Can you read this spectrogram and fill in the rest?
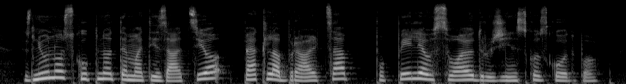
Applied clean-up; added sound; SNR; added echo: none; none; none; none.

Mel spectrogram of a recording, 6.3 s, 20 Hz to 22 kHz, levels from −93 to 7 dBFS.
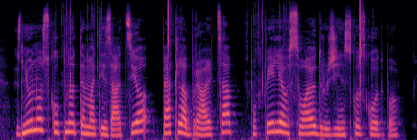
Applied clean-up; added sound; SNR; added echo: neural mask model Resemble Enhance denoiser.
